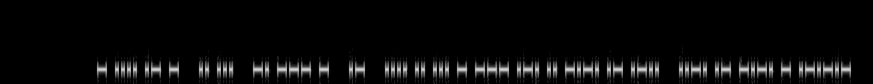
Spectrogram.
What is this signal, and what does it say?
Morse code, heard as a keyed tone, about 40 wpm, 700 Hz. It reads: THAT IS NOT A HISTORICAL FACT.
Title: Sentences from Top 1000 Words - Review Part 4 - 40wpm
